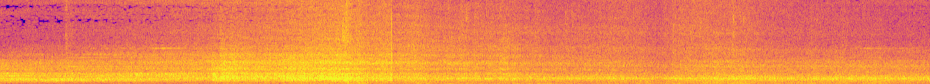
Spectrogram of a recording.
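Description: Electric commuter train passing through the station alongside the platform: a steady rumble and rush of wheels on rail, loudest about two to four seconds in, then slowly easing as it draws away.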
